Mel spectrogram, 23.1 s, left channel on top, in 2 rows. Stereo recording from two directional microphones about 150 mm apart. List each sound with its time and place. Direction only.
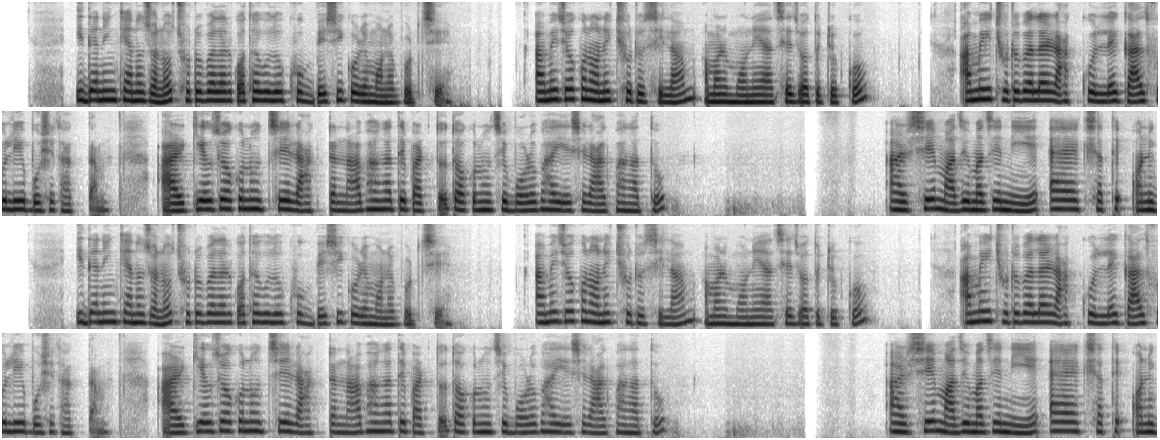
0.3 s a sound: 20° left (ahead or behind)
1.4 s a woman's voice: 15° left (ahead or behind)
9.3 s a woman's voice: 35° left (ahead or behind)
20.4 s a woman's voice: 15° left (ahead or behind)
